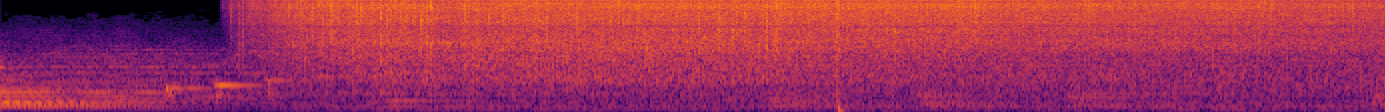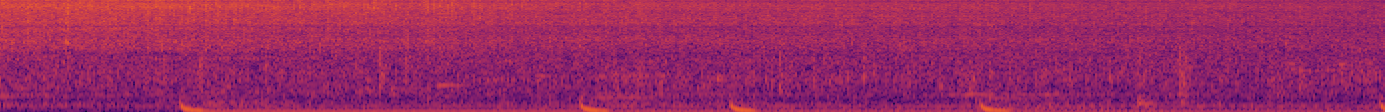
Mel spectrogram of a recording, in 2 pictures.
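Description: Cream sauce sizzling as it is poured into a hot non-stick frying pan of diced mushrooms. It starts suddenly about a second in and slowly dies down.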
